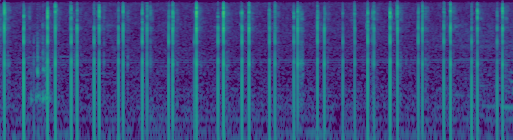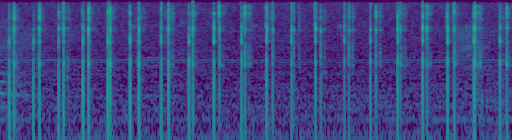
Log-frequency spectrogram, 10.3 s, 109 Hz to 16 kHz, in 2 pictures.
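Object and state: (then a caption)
Bamboo cup tapped. A small, hollow, cylindrical bamboo wooden cup is held in one hand close to an earphone mic and tapped repeatedly with the fingertips of the other hand. About 50 short, dry, hollow taps come in a steady, quick stream. They sound over a low, constant hum with a faint hiss between them.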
